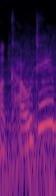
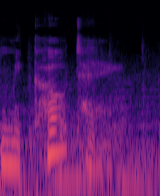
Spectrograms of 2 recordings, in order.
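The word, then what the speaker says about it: Miqo'te: really never seen him a Cote before you mean they're real very real oh it's pronounced me Cote okay let's go so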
